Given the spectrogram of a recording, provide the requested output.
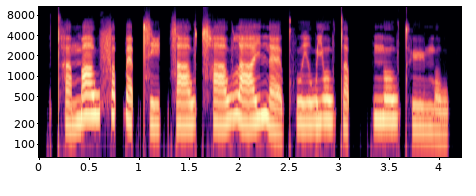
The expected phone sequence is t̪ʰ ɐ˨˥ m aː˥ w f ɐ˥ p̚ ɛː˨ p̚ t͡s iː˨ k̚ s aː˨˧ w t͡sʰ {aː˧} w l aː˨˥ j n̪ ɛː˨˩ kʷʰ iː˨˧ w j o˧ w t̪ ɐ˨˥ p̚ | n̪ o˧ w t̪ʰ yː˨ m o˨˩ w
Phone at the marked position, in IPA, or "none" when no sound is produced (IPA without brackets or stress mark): aː˨˥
